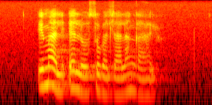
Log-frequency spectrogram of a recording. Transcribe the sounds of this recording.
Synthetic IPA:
imaliʔɛlɔsɔɓaɮalaŋʱaːjɔ

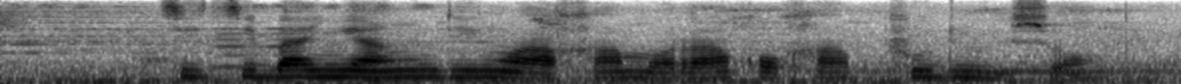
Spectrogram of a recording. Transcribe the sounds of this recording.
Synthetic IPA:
t͡sʼɪt͡sʼibaɲaŋ̩diŋwaχamʊraχʊχapʰuduːsɔ

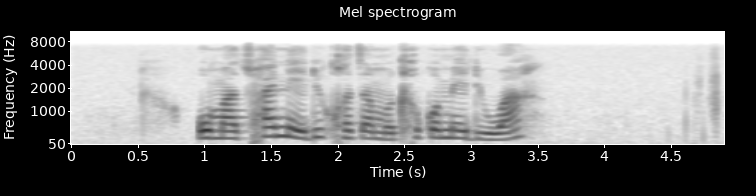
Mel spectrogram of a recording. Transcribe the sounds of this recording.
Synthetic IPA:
ʊmat͡sʰwanediq͡χʰɔt͡samʊt͡ɬʰɔkɔmediwa

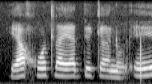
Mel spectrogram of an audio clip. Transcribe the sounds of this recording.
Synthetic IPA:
jak͡xʰʊt͡ɬʼajatɪkʼanɔʔɪ

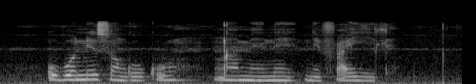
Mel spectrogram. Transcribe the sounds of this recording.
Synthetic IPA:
uɓoniswaŋʱok̬ʼu | ŋ͡ǃamɛnɛnɛfa̰jiːlɛ

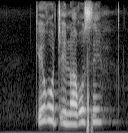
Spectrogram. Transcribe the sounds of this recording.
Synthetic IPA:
kʼɪɣʊtʼɪnwaɣʊsɪ

